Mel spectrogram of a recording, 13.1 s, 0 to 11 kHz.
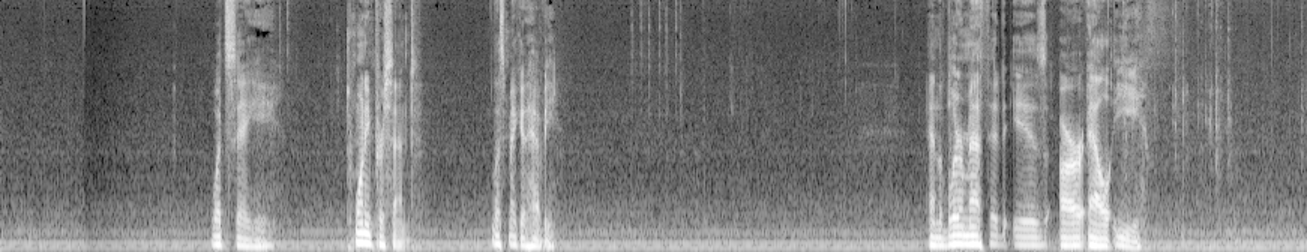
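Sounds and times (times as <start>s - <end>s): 
low steady hum: 0.0s - 13.0s
speech: 2.1s - 2.9s, 3.6s - 4.2s, 4.9s - 5.6s, 9.3s - 11.5s
typing on a computer keyboard: 6.3s - 6.9s, 11.1s - 12.4s.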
